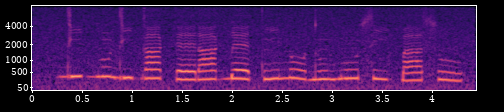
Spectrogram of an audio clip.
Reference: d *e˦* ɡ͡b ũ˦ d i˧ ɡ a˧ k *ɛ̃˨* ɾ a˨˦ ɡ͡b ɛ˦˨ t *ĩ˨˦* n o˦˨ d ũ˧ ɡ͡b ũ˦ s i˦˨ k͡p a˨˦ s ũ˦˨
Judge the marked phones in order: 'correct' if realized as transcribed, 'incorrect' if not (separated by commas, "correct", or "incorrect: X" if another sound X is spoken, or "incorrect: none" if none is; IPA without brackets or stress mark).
incorrect: i˦, incorrect: ɛ˨, correct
